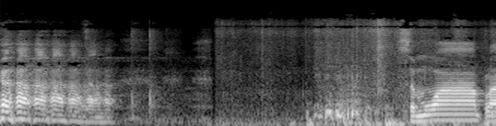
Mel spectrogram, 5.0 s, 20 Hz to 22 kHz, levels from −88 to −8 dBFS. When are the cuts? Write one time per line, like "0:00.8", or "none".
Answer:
0:02.1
